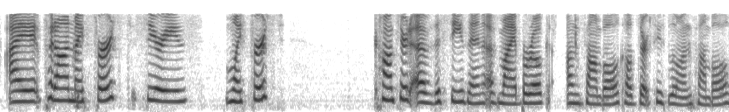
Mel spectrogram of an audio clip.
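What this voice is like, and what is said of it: Congested, stuffy voice. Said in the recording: “I sound a little congested because I'm getting over a cold.”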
